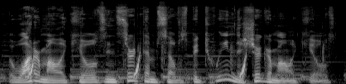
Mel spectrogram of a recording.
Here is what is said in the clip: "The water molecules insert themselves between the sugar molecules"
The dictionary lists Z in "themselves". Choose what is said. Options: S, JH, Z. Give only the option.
Z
